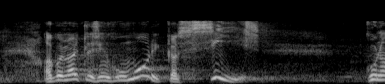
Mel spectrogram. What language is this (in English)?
Estonian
